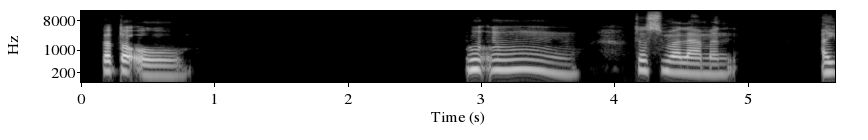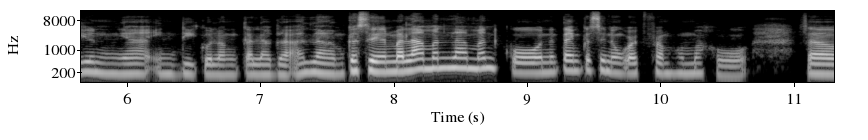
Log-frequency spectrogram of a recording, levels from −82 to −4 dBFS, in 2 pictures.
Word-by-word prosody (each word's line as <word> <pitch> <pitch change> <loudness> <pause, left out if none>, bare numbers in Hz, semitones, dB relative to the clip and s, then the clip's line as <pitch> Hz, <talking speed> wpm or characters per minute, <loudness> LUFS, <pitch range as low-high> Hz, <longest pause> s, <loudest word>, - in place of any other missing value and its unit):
Totoo. 175 -8 +3 2.1
Mm, 250 -6 -3 0.3
tapos 245 0 +4
malaman 190 -3 +2 0.7
ayun 215 0 +1 0.2
nga 190 0 -1
hindi 185 0 -8
ko 180 - -5
lang 175 0 -6
talaga 180 -1 -4
alam. 195 -2 -3
Kasi 235 -2 +5
malaman-laman 275 +4 +4
ko, 200 0 0
nang 210 - -7
time 235 -1 +5
kasi 245 0 +3
na 205 -2 -3
work 195 0 -1
from 200 -2 -6
home 195 0 -11
ako, 160 -5 -10 0.4
so, - - 0
205 Hz, 120 wpm, -24 LUFS, 185-240 Hz, 2.1 s, Kasi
